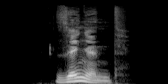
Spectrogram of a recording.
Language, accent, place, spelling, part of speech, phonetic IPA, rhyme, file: German, Germany, Berlin, sengend, verb, [ˈzɛŋənt], -ɛŋənt, De-sengend.ogg
- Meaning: present participle of sengen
